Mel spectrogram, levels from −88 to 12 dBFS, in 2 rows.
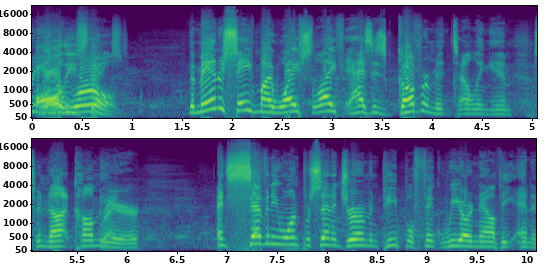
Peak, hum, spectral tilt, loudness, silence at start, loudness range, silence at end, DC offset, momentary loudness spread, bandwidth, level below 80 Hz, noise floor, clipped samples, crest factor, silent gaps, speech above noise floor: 0 dBFS; none; -2 dB/octave; -10 LUFS; 0 s; 5 LU; 0 s; under 0.1%; 14 LU; over 20 kHz; -48 dBFS; -43 dBFS; 0.9%; 12 dB; none; 33 dB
